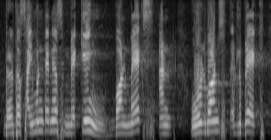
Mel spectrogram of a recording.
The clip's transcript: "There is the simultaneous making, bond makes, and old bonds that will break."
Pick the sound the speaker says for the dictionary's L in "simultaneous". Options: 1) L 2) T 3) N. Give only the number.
3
